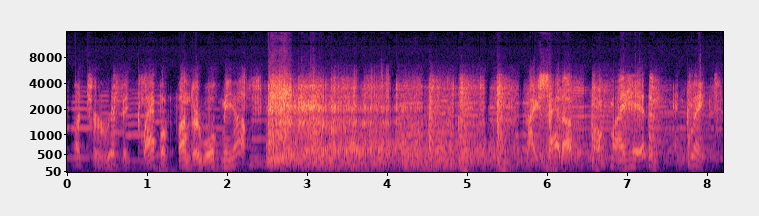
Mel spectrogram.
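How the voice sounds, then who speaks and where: A man's voice: fairly high pitch, lo-fi sound. An actor playing a desperate young everyman, a man telling his own story dramatically in 1950s radio style. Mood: tense, puzzled. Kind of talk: 1950s radio narration acting. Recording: old 1950s radio recording.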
